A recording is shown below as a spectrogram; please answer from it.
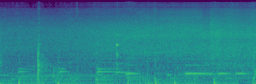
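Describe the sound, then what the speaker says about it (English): Sauce hits sliced zucchini in a hot pan for a Pad Thai spring roll filling, sizzling steadily with scattered clicks and scrapes of stirring, close and alone. "Okay, now let's add our sauce."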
